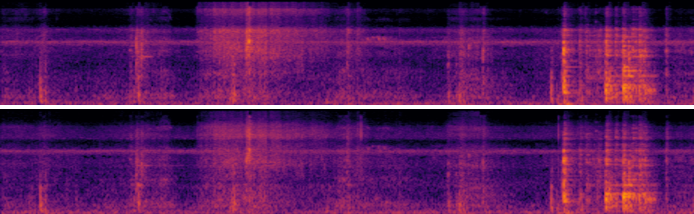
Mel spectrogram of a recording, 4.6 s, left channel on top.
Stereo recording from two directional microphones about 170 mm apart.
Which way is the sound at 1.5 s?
30° left (ahead or behind).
